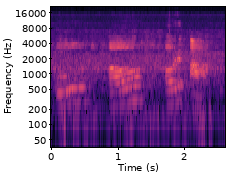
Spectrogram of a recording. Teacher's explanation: जिस स्वर के उच्चारण में हम अपने जीभ के पिछले भाग का इस्तेमाल करते हैं, उसको पश्च स्वर कहते हैं।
